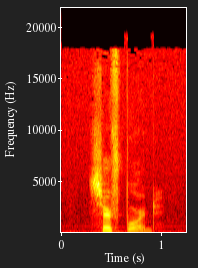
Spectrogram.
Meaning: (noun) A shaped waterproof plank, usually made of wood or foam and reinforced plastic, used to surf on waves; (verb) To use a surfboard; to surf
- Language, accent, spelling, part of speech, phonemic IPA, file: English, US, surfboard, noun / verb, /ˈsɝfˌbɔɹd/, En-us-surfboard.ogg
